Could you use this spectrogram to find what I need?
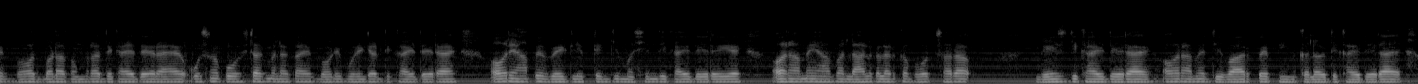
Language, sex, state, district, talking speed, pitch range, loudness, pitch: Hindi, male, Bihar, Saran, 170 wpm, 120-130 Hz, -37 LUFS, 125 Hz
